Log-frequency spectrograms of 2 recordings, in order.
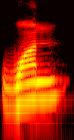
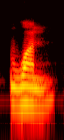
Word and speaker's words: won: won. won. يعني التصريف الثاني من win بيتنطق بالضبط زي رقم واحد. one.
